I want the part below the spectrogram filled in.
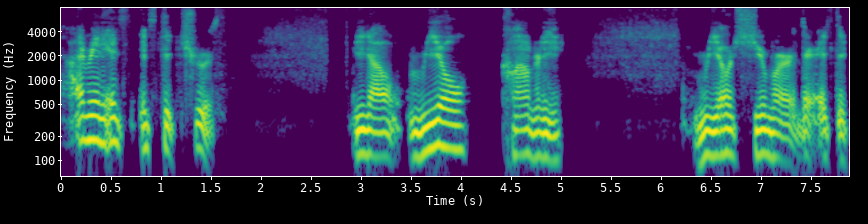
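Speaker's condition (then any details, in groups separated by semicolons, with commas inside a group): Ullrich congenital muscular dystrophy; scoliosis surgery at 14 nearly fatal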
